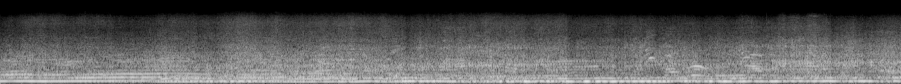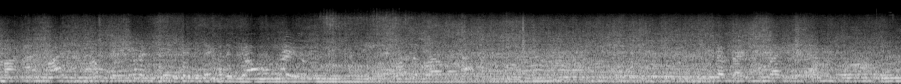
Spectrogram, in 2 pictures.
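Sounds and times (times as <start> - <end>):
race car engines droning: 0.0 - 18.0.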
